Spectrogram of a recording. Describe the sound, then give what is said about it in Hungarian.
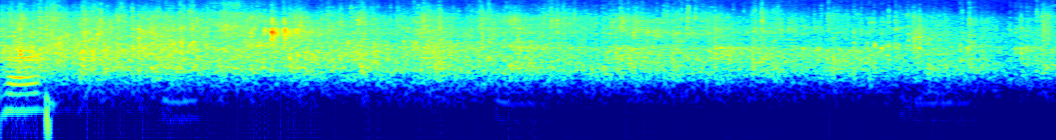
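Church audience applauding, a steady wash of clapping that holds at an even level for the whole stretch, with faint voices briefly heard underneath. “Úgyhogy adhatunk egy nagy tapsot neki.”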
